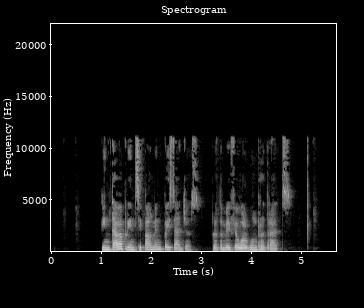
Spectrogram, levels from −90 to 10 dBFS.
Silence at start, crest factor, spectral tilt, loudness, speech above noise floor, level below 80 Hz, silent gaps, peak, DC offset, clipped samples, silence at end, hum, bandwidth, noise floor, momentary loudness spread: 1 s; 20 dB; -5 dB/octave; -20 LUFS; 51 dB; -64 dBFS; none; -2 dBFS; under 0.1%; under 0.1%; 0.95 s; none; 11.5 kHz; -70 dBFS; 17 LU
